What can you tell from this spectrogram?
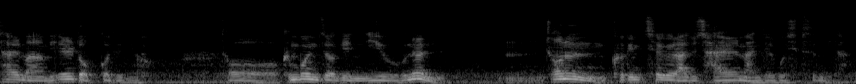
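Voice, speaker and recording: There is audible room echo around this man's very deep, low voice. He speaks at a very slow pace with ordinary pitch variation. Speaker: one-person picture book publisher. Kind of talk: casual vlog talk.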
